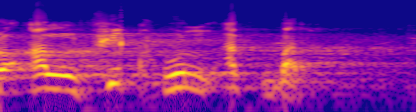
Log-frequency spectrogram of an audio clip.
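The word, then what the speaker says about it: আল-ফিকহুল আকবার: কিতাবের নাম আছে আকবর এটার সঠিক উচ্চারণ হল আলফিকহুল আকবার সংক্ষেপে বলা হয় ফেহে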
